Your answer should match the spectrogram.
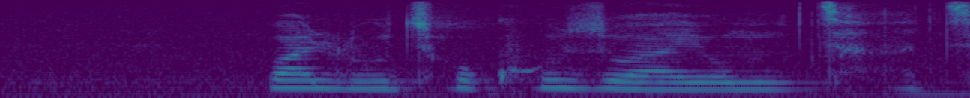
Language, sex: Zulu, female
